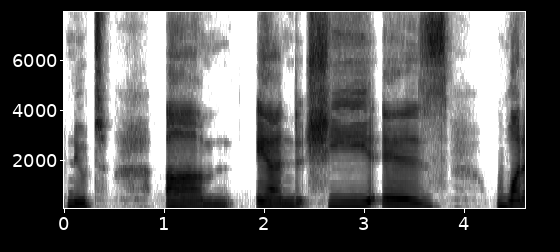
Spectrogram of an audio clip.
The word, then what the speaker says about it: Nut: It is spelled like nut. It's pronounced like noot.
